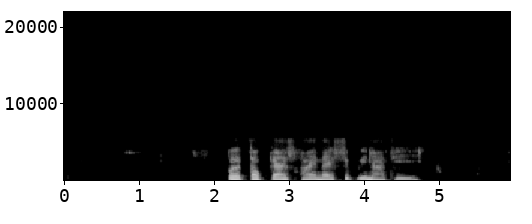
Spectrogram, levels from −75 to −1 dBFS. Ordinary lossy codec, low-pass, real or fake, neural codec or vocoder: none; 5.4 kHz; real; none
